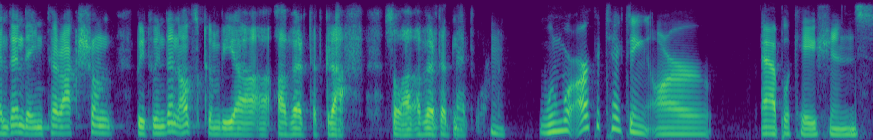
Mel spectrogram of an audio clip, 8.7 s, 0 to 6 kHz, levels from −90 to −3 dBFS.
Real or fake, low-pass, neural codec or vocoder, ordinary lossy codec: real; 5.4 kHz; none; Opus, 24 kbps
